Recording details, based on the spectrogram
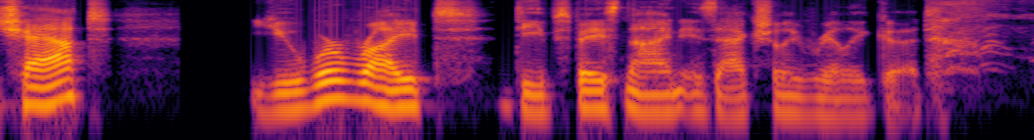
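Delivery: quiet, hushed, confidential voice under the breath. Admitting something so not all of chat hears: talking quietly. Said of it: "I'm gonna talk quietly".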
